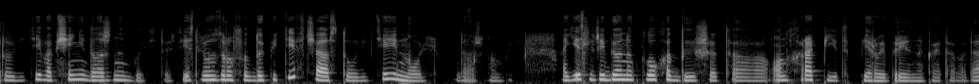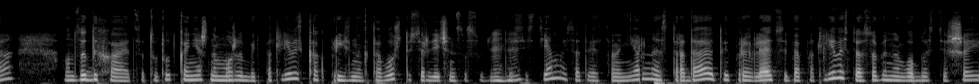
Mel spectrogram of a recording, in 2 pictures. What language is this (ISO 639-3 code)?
rus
